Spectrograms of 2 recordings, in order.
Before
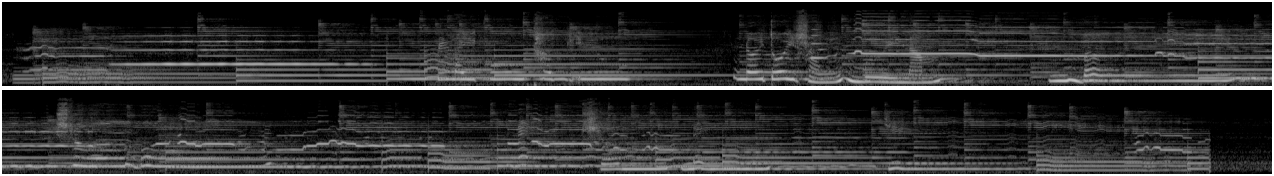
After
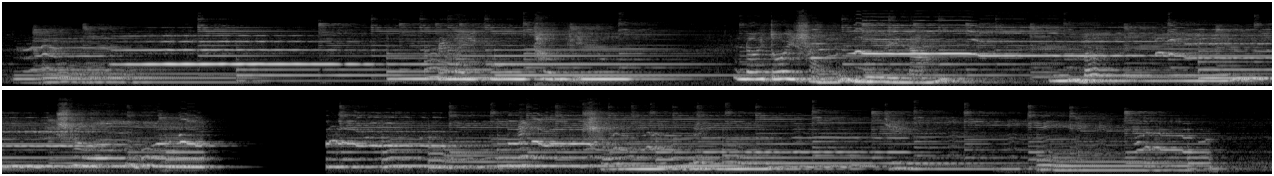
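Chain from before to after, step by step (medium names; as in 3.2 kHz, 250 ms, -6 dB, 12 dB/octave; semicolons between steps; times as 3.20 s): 14.71–15.94 s: mute; 21.18–22.62 s: high-pass 280 Hz 24 dB/octave; reverberation RT60 0.65 s, pre-delay 3 ms, DRR -1.5 dB; trim -3 dB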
